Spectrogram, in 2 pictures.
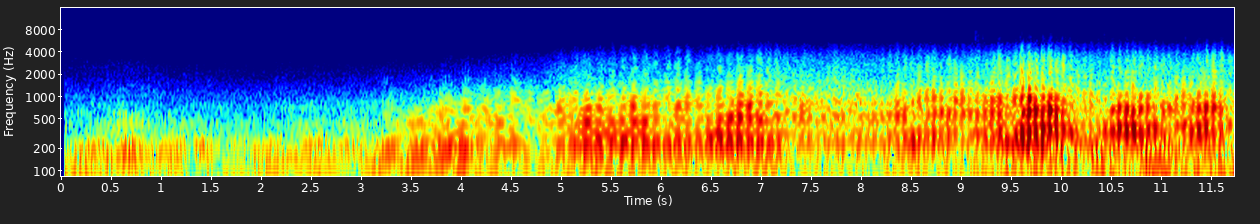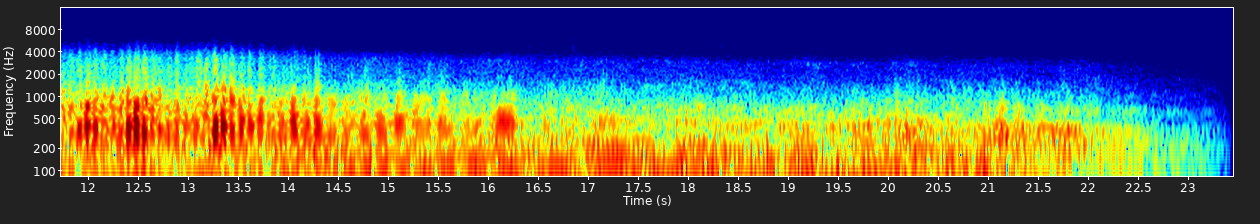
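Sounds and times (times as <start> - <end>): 
Harvard squadron aircraft pass: 0.0 - 23.4.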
